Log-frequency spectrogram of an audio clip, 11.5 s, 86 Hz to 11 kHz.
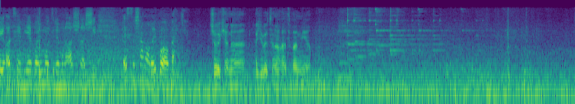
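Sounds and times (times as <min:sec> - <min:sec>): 
speech: 0:00.0 - 0:07.0
moving car's road and engine noise: 0:00.0 - 0:11.5
mobile phone ringtone for an incoming call: 0:06.8 - 0:10.1.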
